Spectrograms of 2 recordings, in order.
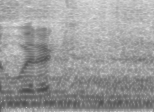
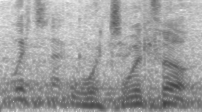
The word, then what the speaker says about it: Whittock: As, did I say your last name right? I feel like I'm butchering a little bit. Am I all right? Actually, for an American, you're okay. Yeah. Well, say it properly. Whittock. Whittock. Yes.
